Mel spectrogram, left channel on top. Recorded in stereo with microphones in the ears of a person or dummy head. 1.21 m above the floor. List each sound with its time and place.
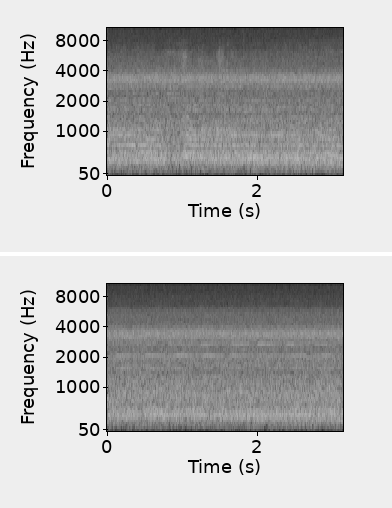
Only background noise.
